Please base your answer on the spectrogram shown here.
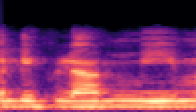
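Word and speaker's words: الم: surah dalam al-Quran contohnya alif lam mim alif lam Ra ni semua dia daripada huruf hijaiah. Cara baca dia kita kena sebut nama huruf tu sendiri.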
